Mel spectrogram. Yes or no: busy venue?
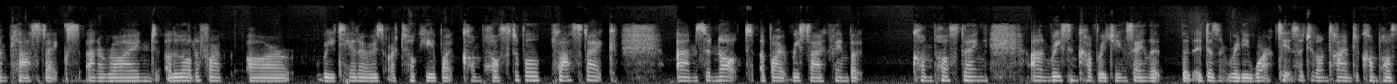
no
